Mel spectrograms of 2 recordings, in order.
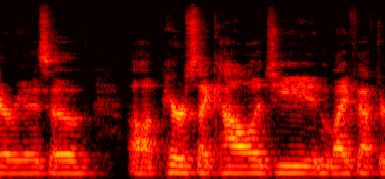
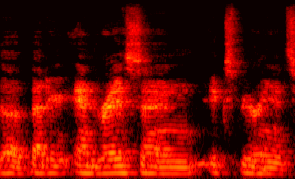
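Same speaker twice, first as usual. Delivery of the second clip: ordinary talk, nothing marked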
